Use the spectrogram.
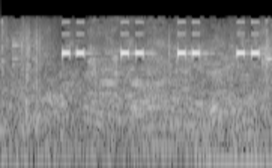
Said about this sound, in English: That's interesting. Oh, because it's a beeper.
